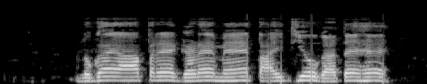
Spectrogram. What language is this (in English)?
Marwari (Pakistan)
